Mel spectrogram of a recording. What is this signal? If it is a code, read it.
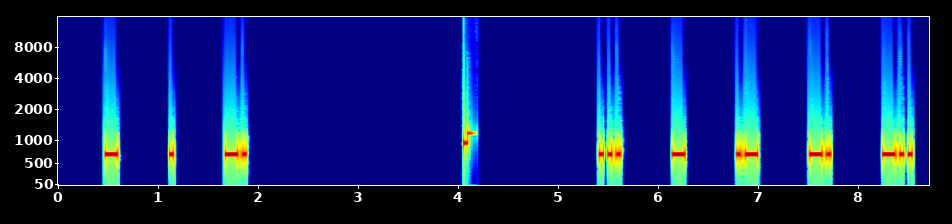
Morse code, heard as a keyed tone, about 27 wpm, spaced as for 13 wpm, 700 Hz. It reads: TEN STAND
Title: 4x Character Spacing - Top 500 Words - 28wpm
